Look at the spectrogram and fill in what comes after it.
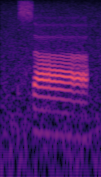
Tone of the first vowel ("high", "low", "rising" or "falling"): low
